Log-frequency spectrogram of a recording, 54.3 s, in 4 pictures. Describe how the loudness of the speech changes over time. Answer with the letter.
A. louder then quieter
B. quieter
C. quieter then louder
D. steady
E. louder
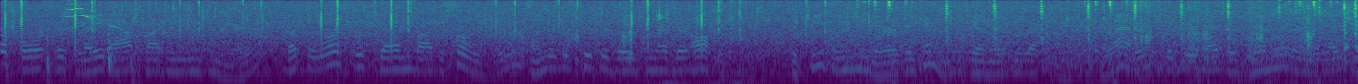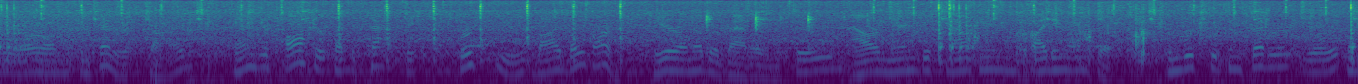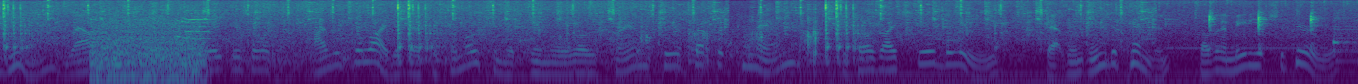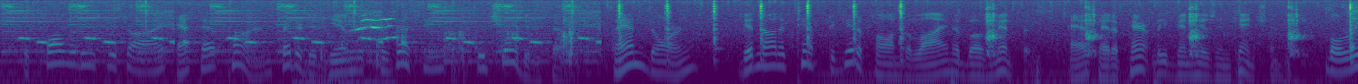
D.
